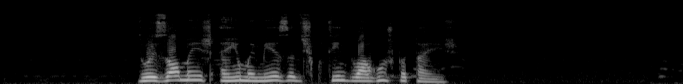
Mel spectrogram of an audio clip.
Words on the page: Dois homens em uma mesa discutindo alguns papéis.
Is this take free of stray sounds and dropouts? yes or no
yes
